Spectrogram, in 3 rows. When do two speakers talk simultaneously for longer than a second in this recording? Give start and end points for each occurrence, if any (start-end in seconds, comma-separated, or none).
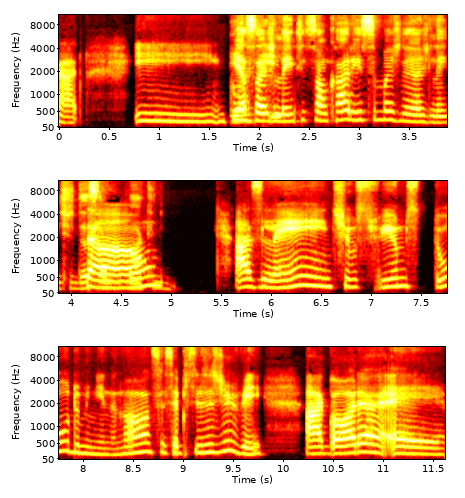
none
